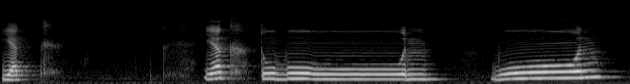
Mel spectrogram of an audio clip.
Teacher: karena ada Mad Thobi'i yang bertemu dengan huruf yang disukunkan dibaca panjang bisa dua empat atau enam harakat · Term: Mad aridli sukun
